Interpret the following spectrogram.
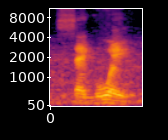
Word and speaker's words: segue: इसका सही प्रोनाउंसिएशन क्या है, सेगवे, जैसे लिखा हो सेगवे, सेगवे।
